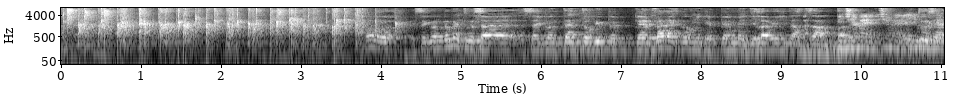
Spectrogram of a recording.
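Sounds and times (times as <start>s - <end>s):
audience applause: 0.0s - 4.3s
speech: 3.8s - 11.0s.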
